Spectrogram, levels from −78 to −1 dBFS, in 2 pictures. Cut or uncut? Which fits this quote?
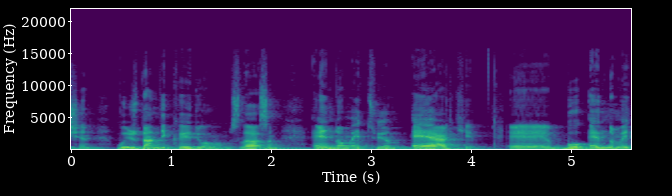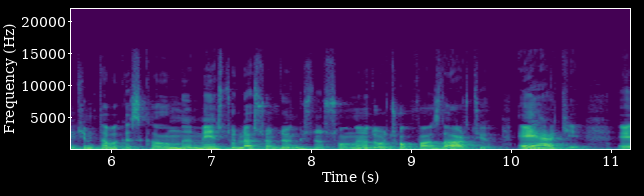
cut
